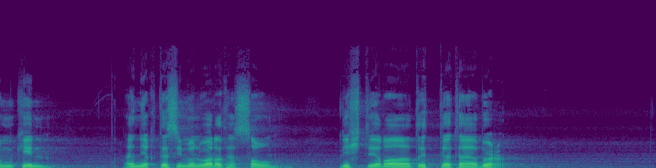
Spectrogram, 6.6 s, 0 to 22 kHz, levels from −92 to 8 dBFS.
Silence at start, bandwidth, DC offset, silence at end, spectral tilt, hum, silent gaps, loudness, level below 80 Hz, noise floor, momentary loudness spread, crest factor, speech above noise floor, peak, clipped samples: 0 s; 13 kHz; under 0.1%; 1.5 s; -5.5 dB/octave; none; none; -27 LUFS; -60 dBFS; -62 dBFS; 9 LU; 18 dB; 36 dB; -10 dBFS; under 0.1%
